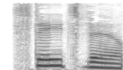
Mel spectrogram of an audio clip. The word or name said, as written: statesville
